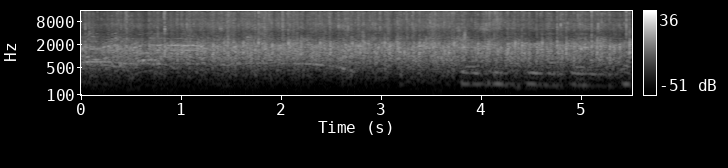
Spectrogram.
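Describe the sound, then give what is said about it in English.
A crowd applauds steadily, a dense, loud patter of clapping that holds its level throughout, with faint voices and cheers mixed into the noise. “You gotta clap for that, darn it.”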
